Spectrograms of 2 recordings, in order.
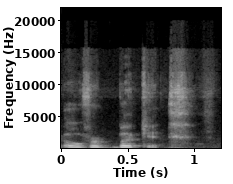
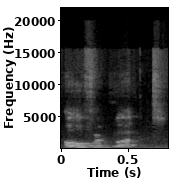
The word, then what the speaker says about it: overbooked: available on the plane i heard over bucket yes overbooked no like over bucket bucket the pronunciation is overbooked yeah so overbooked means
